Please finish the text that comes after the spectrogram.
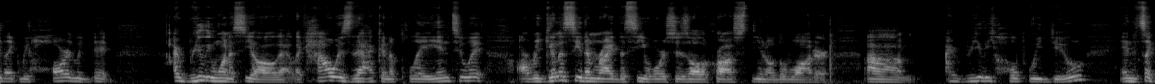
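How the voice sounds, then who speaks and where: A man's voice: mid-range voice, a bit bright. A man giving casual, unscripted fan commentary in a nervous, rambling way, circling back and repeating himself.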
